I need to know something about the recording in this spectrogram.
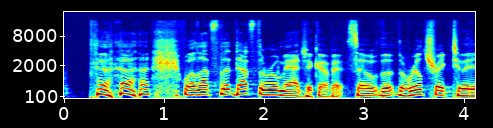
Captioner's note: laughs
